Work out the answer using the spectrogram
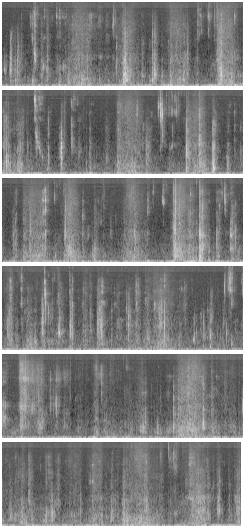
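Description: Biting and chewing crunchy fried food, a dense irregular run of crisp crunches, several a second.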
